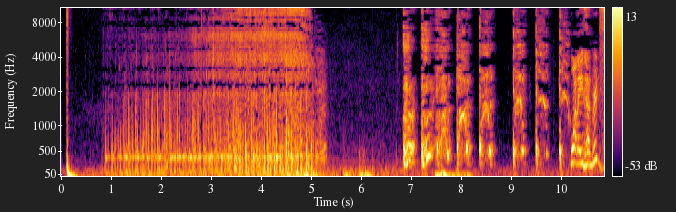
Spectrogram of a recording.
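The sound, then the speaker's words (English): A bong hit: a loud, bubbling, hissing inhale lasts several seconds, then stops abruptly. Coughing mixed with talking voices follows. “I'll take you out with a bong hit. Here you go.”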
